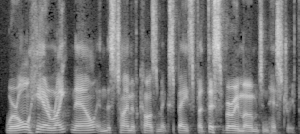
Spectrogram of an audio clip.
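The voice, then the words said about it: Speaks with a noticeable accent. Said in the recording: “don't put you off with my accent, because the accent never gets me anywhere”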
